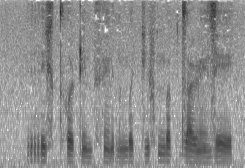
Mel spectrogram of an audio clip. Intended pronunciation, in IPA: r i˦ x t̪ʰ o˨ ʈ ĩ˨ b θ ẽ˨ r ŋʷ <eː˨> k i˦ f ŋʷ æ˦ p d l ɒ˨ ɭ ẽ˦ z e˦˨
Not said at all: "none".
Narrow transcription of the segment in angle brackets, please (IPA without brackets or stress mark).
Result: e˨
